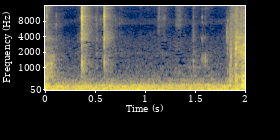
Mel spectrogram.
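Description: Small scissors snipping through envelope paper: a few short, faint snips, the two clearest in the first second.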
